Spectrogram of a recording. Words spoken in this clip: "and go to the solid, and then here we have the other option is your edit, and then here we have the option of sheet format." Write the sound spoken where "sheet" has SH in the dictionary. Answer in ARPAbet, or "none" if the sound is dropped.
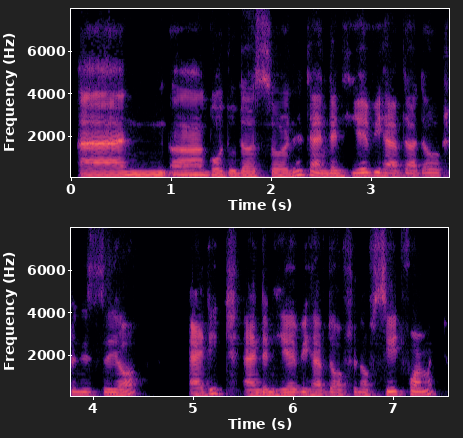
S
